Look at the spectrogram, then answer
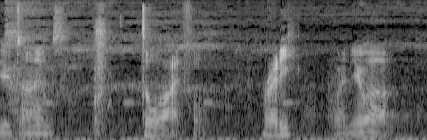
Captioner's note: scoffs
